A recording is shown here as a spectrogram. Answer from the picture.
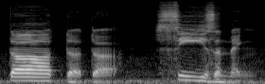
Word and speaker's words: seasoning: s and then uh the pitch pattern so syllable one stressed da and then syllable two here and then syllable three seasoning so here examples will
